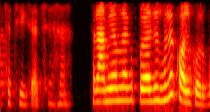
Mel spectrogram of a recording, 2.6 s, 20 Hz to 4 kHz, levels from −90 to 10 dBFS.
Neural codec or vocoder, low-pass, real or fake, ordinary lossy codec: none; 3.6 kHz; real; none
